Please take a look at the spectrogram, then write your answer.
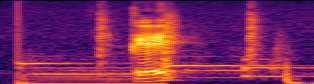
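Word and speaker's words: を: Nah, tapi nanti teman-teman di grammar akan belajar kalau ini dibacanya o, bukan wo, tapi ditulisnya seperti ini.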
